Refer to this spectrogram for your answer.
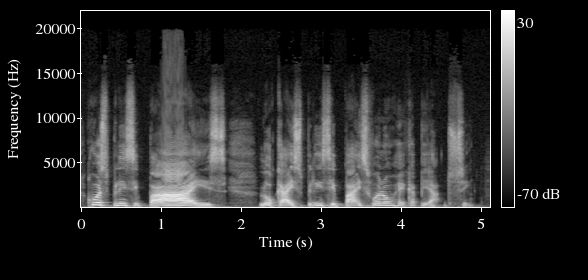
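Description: The very slow speech comes through in a very clean recording with a silent background. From Brazil, São Carlos, São Paulo state. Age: 60s. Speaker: local news podcast host. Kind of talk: news reading with casual commentary. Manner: conversational, addresses listeners by name.

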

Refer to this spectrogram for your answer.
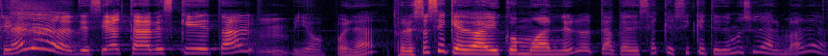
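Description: A woman at a fairly high pitch rushes along at a very fast pace with hardly any pauses, her intonation lively and her loudness swinging widely. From Spain and Equatorial Guinea. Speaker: model. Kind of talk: interview.

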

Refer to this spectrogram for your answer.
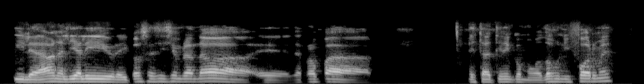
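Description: With fairly even intonation and a moderate pace, a man talks in an unremarkable speaking voice pitched in the medium range. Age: 20s. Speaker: programmer. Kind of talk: casual chat. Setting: remote recording from home.

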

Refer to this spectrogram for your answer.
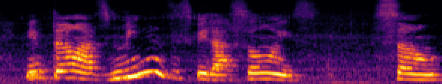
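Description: At a very slow pace, a woman speaks in a fairly high pitch over noticeable background noise. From Ceará, Brazil (Nova Olinda, Cariri). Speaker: teacher. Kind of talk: interview.

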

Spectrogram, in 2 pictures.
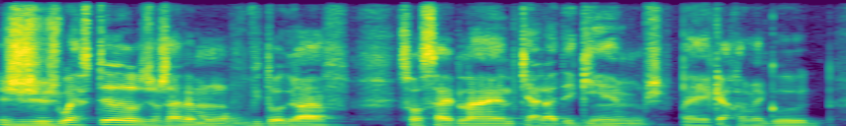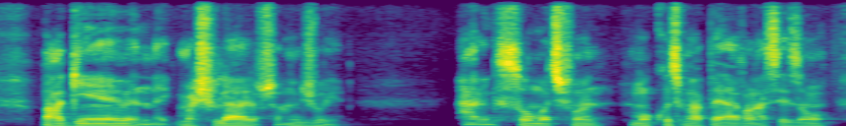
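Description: At a moderate pace, a man with a fairly low pitch speaks with fairly even intonation. He leaves long, frequent pauses. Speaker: former football player and sports entrepreneur. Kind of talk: casual interview chat.

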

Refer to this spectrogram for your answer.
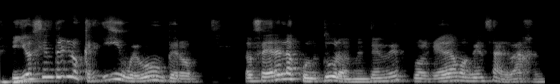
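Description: A man with an unremarkable speaking voice talks at a moderate pace, his fairly high pitch carried by lively intonation. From Peru. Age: 20s. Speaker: podcast guest. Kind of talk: casual chat.

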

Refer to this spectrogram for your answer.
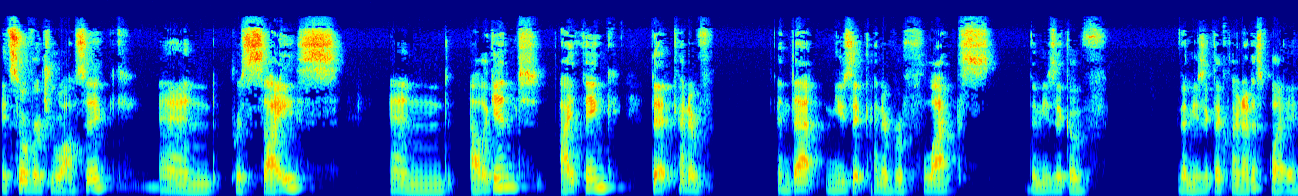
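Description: The speaker talks at a very slow pace with long, frequent pauses, ordinary pitch variation, and an American accent. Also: man, medium pitch for a man. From US Midwest, southern Wisconsin. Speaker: baritone singer, music student. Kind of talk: casual interview.

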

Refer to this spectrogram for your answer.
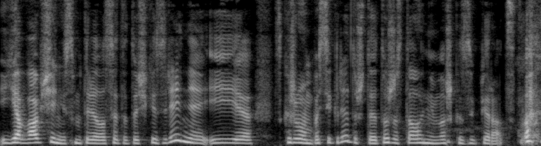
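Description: The speech races at a very fast pace with ordinary pitch variation, recorded with a dry, close sound and no echo. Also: woman, medium pitch for a woman. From Crimea. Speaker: podcast host. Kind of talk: interview.

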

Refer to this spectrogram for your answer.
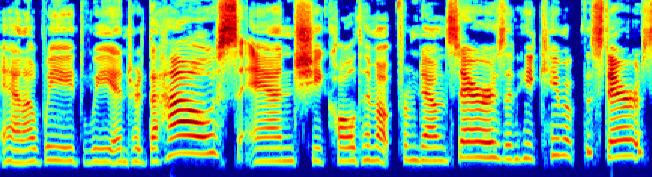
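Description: Lively intonation and hardly any pauses mark a woman's fairly high voice at a moderate pace. The sound is dry and close, with no echo. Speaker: podcast host. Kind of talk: casual solo podcast chat. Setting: home recording, late at night. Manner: giggly, frequent laughter.

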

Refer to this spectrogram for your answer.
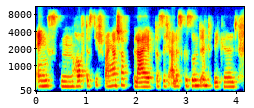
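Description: A woman is speaking. Her pitch sits fairly high. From Rhineland-Palatinate, Germany. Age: 30s. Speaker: midwife. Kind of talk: interview conversation. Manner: frequent hesitation fillers.

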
